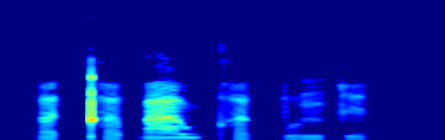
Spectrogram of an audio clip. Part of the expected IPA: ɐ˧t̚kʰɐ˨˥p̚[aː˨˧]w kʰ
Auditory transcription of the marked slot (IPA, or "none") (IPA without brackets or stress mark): aː˥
